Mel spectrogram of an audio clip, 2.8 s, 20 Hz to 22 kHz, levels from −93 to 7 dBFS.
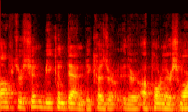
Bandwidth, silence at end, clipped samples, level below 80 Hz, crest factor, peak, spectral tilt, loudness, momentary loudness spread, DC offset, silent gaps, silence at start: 14.5 kHz; 0 s; under 0.1%; -66 dBFS; 18 dB; -8 dBFS; -6 dB/octave; -28 LUFS; 5 LU; under 0.1%; none; 0 s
